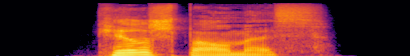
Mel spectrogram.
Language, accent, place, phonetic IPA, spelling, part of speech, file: German, Germany, Berlin, [ˈkɪʁʃˌbaʊ̯məs], Kirschbaumes, noun, De-Kirschbaumes.ogg
- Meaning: genitive singular of Kirschbaum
